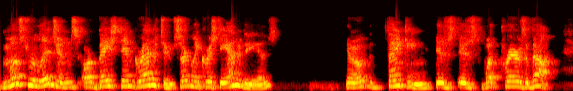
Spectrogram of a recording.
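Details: Adult speaker; no speech disorder.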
